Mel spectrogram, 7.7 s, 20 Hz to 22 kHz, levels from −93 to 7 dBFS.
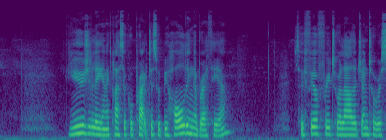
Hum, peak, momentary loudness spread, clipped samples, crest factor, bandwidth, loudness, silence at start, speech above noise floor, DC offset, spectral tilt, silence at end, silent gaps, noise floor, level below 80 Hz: none; -10 dBFS; 9 LU; under 0.1%; 16 dB; 15.5 kHz; -25 LUFS; 1.4 s; 33 dB; under 0.1%; -6 dB/octave; 0 s; none; -57 dBFS; -54 dBFS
